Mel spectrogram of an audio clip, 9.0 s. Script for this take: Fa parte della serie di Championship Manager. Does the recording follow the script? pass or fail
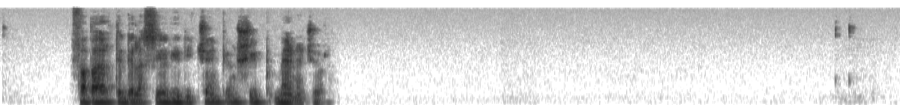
pass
